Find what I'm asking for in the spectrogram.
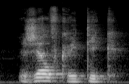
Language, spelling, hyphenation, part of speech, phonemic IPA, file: Dutch, zelfkritiek, zelf‧kri‧tiek, noun, /ˈzɛlf.kriˌtik/, Nl-zelfkritiek.ogg
- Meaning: self-criticism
